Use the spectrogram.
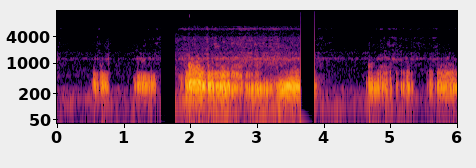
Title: Stomach growl✅✅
